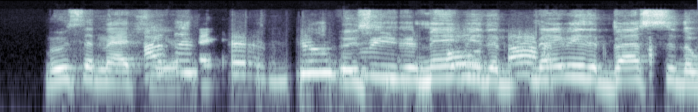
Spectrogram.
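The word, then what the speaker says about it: Musumeci: Yeah Musamei. Musamei maybe the best in the world at his at his weight.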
